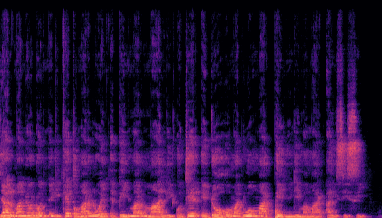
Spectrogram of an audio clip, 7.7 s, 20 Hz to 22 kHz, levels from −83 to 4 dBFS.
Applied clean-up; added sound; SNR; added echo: none; none; none; reverberation time 0.3 s.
